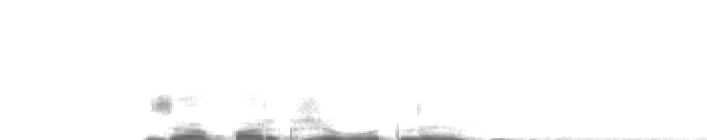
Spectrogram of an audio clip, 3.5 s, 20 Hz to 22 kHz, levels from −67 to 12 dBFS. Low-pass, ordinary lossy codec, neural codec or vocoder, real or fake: 7.2 kHz; none; vocoder, 44.1 kHz, 128 mel bands, Pupu-Vocoder; fake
